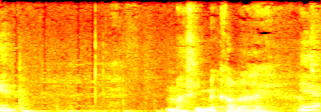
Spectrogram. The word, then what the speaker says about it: McConaughey: It's got Matthew Mahogany in. Matthew McConaughey, that's pronounced.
